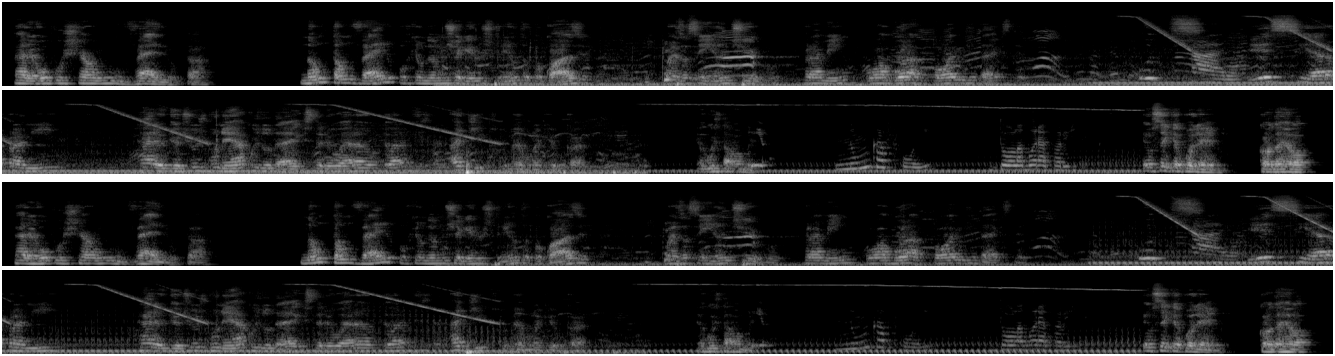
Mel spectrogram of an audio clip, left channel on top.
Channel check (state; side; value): quieter; right; 3.2 dB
